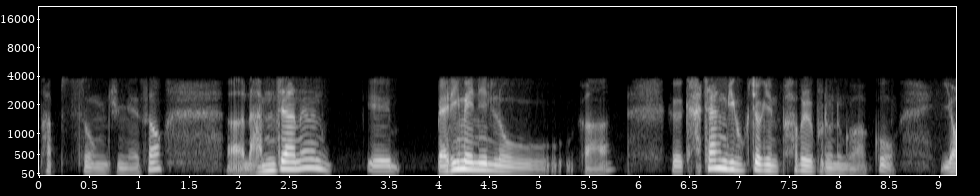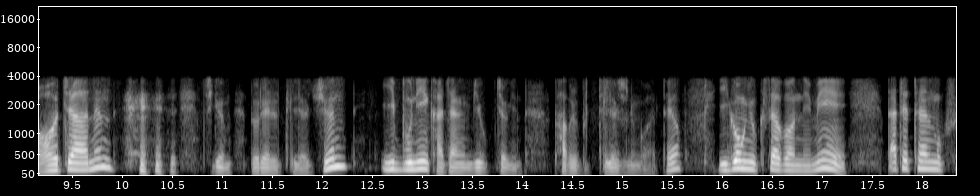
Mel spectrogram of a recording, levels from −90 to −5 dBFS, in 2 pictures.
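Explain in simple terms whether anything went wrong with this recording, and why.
Nothing went wrong here: the speech comes through an ordinary G.711 telephone connection working as it should, so it has the narrow sound of a normal phone call, carried between about 150 Hz and 3.7 kHz with nothing above about 4 kHz, which is simply the range a standard phone line passes.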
